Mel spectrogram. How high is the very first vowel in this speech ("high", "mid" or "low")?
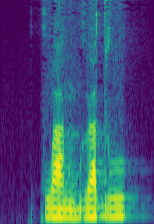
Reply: low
